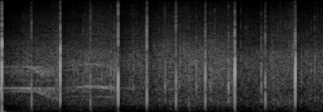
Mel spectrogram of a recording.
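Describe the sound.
Church audience applauding in praise, with distinct claps that ring out at irregular intervals over about three seconds on a steady bed of softer clapping.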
